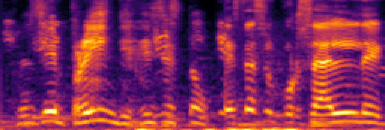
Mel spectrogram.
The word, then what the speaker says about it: Krispy Kreme: Krispy Kreme.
